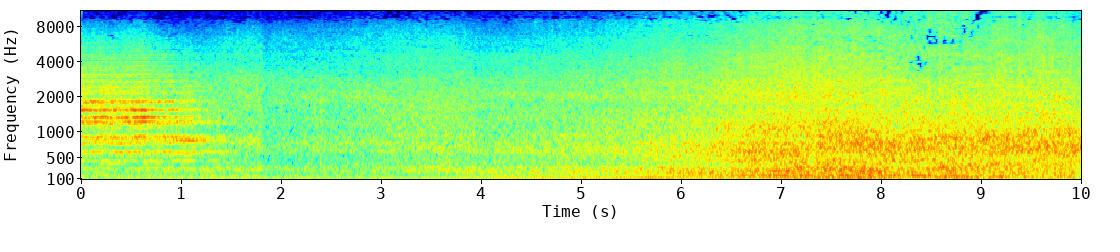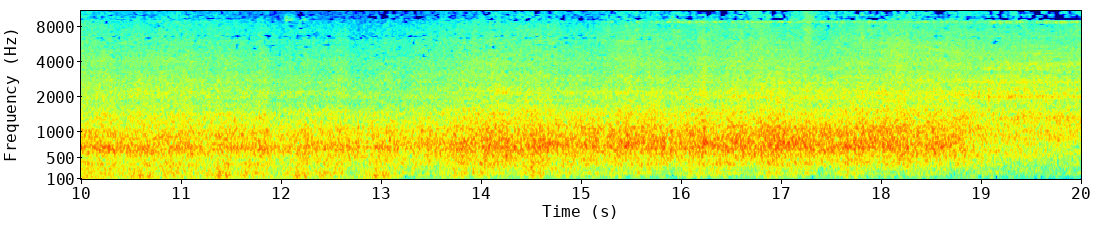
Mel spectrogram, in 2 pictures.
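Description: A CC206 diesel-electric locomotive sounds its horn once, a held tone of a second or two at the start. Then the Argo Semeru express passes at speed without stopping, a rushing clatter of wheels on rail that builds over several seconds, stays loud and eases a little near the end.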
